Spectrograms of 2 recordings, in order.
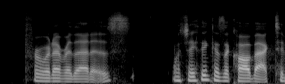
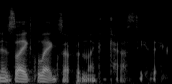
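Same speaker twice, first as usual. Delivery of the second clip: breathy trailing whisper; mumbling the end under breath; 4 semitones lower, 15 dB quieter than usual. Real, not acted. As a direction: drop to a whisper.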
